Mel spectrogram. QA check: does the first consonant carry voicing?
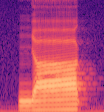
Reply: yes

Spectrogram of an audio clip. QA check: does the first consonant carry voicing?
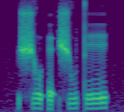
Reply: no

